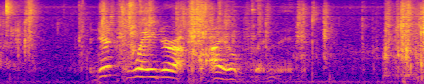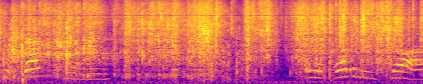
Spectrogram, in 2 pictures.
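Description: A young girl talks nearby.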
